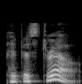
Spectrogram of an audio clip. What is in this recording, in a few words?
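"pipistrel", British English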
